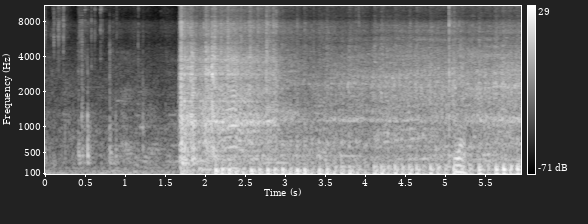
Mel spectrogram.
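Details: Honda Beat carbureted scooter (KVY) after kick starter return fixed: starts first try and settles into a steady, even putter with no rattle or judder. Normal idle.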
